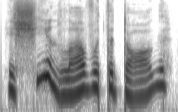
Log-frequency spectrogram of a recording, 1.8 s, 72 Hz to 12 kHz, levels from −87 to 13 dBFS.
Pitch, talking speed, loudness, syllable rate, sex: 210 Hz, 235 wpm, -14 LUFS, 4.4 syllables/s, female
